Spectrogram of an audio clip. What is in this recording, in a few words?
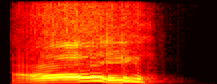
squeaky voice teen tap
